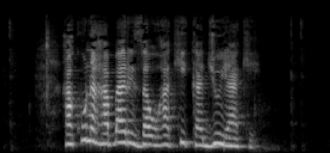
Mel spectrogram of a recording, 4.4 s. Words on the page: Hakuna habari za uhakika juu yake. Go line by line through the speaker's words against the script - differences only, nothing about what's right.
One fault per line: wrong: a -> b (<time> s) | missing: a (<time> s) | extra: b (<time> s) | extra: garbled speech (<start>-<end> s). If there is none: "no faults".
no faults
